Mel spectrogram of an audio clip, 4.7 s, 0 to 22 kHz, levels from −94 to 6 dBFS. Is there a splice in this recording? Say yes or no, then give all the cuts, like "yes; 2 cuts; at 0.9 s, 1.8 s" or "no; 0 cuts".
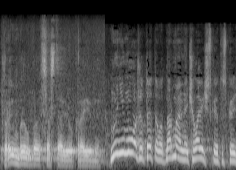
yes; 1 cut; at 2.0 s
